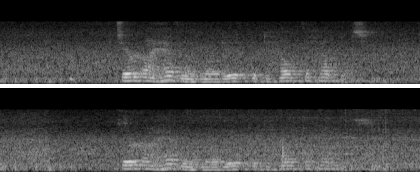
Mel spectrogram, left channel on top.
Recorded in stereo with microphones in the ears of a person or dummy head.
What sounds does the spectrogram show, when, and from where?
1.2 s a man speaking: 45° left (ahead or behind), 3.5 m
